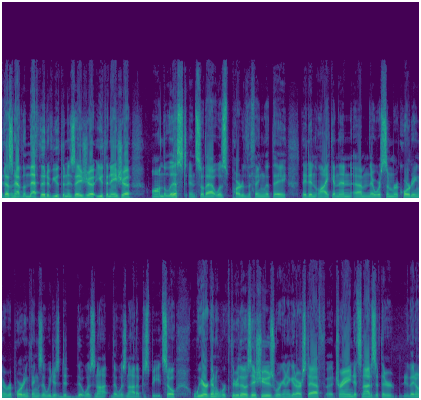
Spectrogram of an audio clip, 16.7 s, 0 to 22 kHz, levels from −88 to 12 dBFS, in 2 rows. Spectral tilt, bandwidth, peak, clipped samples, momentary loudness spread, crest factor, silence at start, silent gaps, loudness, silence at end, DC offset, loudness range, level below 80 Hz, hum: -2.5 dB/octave; 15.5 kHz; -6 dBFS; under 0.1%; 11 LU; 18 dB; 0 s; none; -22 LUFS; 0 s; under 0.1%; 6 LU; -64 dBFS; none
